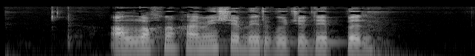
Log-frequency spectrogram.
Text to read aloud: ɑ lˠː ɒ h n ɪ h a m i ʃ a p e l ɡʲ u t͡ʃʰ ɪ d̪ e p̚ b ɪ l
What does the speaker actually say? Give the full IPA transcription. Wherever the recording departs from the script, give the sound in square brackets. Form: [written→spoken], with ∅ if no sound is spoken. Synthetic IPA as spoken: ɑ lˠː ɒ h n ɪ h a m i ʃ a [p→b] e [l→ɾ] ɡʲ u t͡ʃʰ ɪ d̪ e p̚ b ɪ l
